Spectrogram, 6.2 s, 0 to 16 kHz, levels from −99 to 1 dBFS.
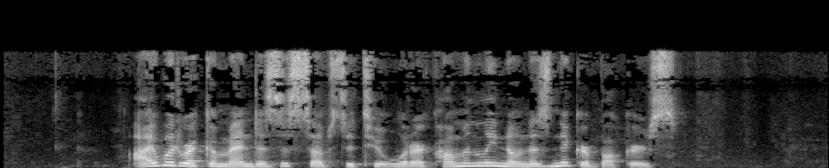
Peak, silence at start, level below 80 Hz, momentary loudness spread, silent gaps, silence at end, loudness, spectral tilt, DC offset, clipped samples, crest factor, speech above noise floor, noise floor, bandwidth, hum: -2 dBFS; 1 s; -62 dBFS; 7 LU; none; 1.15 s; -19 LUFS; -3 dB/octave; under 0.1%; under 0.1%; 18 dB; 49 dB; -67 dBFS; 11.5 kHz; none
